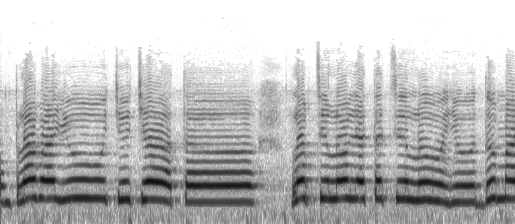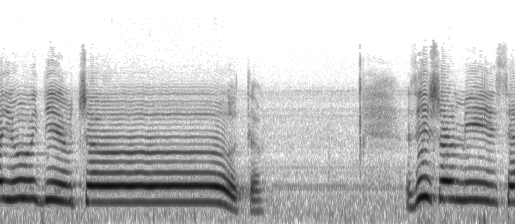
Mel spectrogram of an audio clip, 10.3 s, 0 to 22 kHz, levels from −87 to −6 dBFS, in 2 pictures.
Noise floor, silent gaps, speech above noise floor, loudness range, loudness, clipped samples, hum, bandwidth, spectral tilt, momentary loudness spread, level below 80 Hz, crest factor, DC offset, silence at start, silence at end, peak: -47 dBFS; none; 29 dB; 3 LU; -18 LUFS; under 0.1%; none; 9.6 kHz; -5 dB/octave; 7 LU; -54 dBFS; 12 dB; under 0.1%; 0 s; 0 s; -8 dBFS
